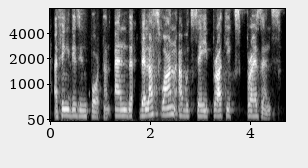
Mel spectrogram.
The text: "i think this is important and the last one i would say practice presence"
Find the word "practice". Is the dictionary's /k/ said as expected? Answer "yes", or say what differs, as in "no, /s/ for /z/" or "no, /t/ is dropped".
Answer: no, /k/ is dropped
